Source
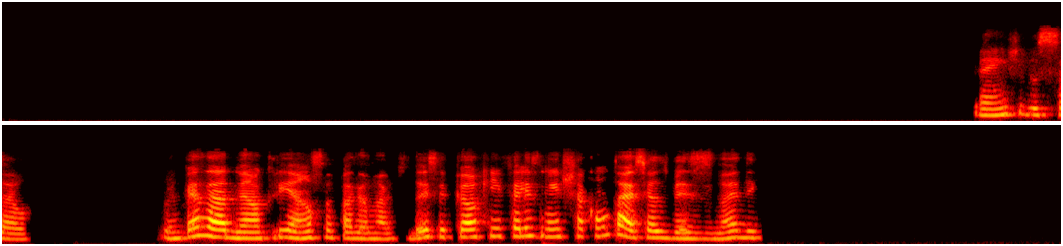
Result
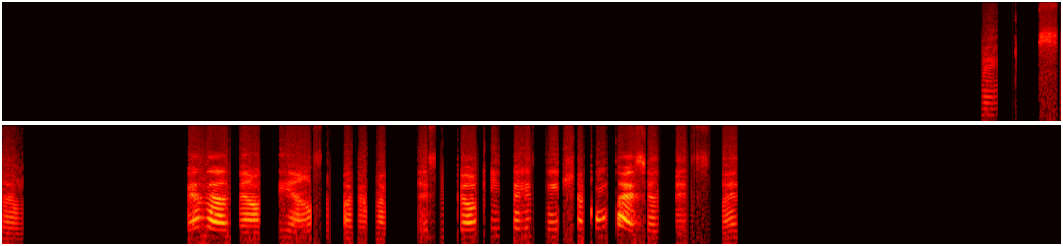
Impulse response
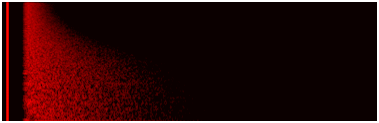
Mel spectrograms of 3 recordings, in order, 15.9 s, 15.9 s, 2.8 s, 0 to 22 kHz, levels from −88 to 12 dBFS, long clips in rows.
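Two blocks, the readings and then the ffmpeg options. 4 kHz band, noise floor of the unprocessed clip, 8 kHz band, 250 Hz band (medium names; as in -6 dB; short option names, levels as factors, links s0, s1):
+0.5 dB, -84 dBFS, 0.0 dB, -33.0 dB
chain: -af "highpass=f=990:w=0.5412,highpass=f=990:w=1.3066,bandreject=f=2200:w=5.2,aeval=exprs='val(0)*gte(abs(val(0)),0.0168)':c=same,volume=1.12"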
